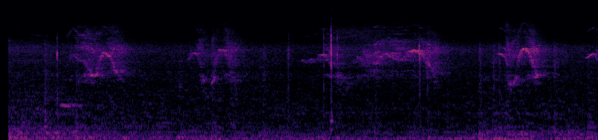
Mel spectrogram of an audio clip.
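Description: A few short, high chirping animal calls that rise and fall in pitch, over a steady low outdoor rumble.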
